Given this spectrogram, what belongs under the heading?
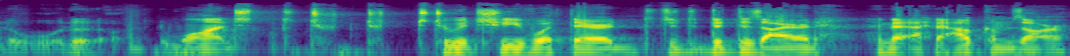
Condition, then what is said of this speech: Stuttering. I got started, I've had a speech impediment with a stutter for my whole life.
